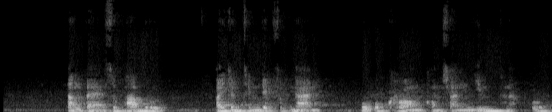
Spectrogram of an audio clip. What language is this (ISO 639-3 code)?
tha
